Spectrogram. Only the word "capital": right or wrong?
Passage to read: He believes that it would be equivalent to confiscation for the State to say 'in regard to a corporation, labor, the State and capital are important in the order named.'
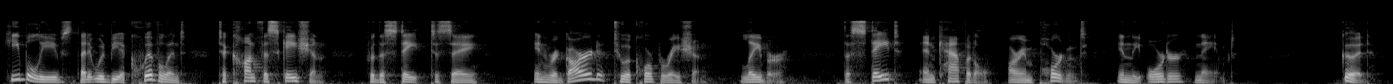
right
